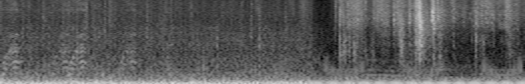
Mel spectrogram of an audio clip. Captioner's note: voices echoing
